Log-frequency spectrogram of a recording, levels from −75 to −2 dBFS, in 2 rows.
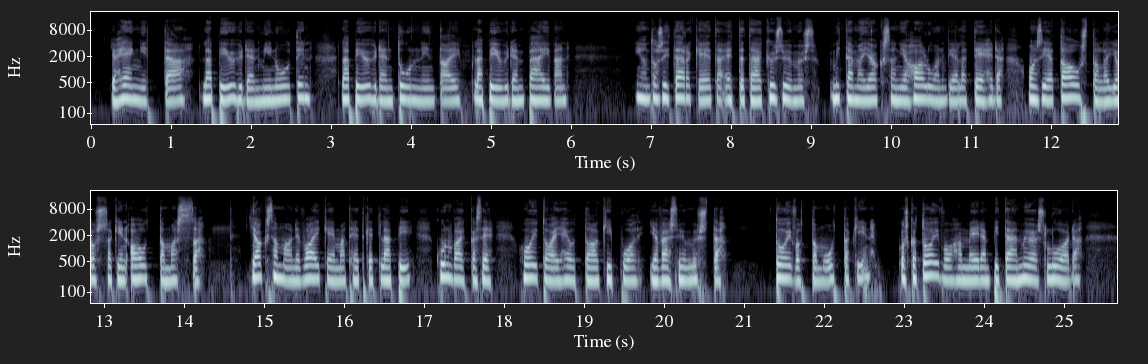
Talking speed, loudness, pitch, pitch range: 120 wpm, -22 LUFS, 195 Hz, 190-210 Hz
